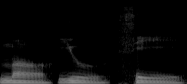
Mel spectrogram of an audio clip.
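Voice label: "moyuthi", concatenated syllables; Affixing experiment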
